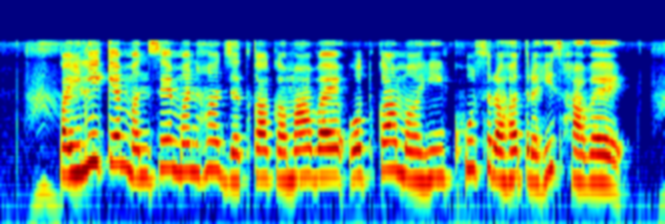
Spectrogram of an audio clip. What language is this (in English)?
Chhattisgarhi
